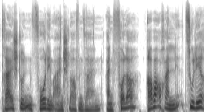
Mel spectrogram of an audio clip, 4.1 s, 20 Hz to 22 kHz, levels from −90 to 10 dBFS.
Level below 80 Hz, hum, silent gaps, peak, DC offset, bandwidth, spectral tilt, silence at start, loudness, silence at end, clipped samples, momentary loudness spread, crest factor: -46 dBFS; none; none; 0 dBFS; under 0.1%; 19 kHz; -6 dB/octave; 0.05 s; -19 LUFS; 0 s; under 0.1%; 6 LU; 18 dB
